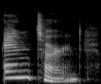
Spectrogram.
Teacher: Você não ouviu nada do D, do and, porque já juntou no T de turned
